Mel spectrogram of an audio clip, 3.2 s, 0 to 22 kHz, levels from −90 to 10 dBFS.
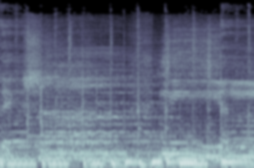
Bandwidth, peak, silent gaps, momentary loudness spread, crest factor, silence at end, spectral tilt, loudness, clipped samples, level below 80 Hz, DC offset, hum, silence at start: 17 kHz; 0 dBFS; none; 4 LU; 10 dB; 0 s; -5.5 dB/octave; -11 LUFS; under 0.1%; -14 dBFS; under 0.1%; none; 0 s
